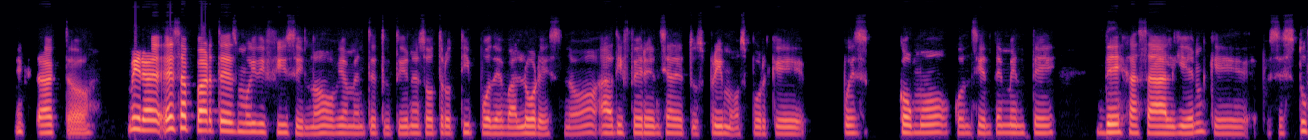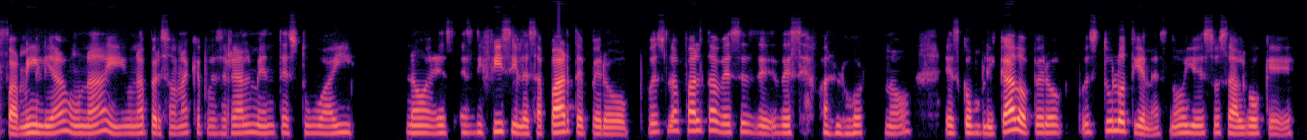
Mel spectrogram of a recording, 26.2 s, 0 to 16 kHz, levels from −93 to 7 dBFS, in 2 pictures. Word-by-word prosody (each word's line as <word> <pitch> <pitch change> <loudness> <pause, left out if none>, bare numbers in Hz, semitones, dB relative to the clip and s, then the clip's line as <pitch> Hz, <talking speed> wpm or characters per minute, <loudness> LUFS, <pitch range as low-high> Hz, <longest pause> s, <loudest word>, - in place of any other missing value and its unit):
Exacto. 205 -2 0 0.3
Mira, 275 -3 +10
esa 310 +4 +8
parte 260 -4 +7
es 235 - +1
muy 225 -1 0
difícil, 210 -5 -2
¿no?, 185 +2 -1
obviamente, 185 0 -4
tú 180 -1 -10
tienes 185 +1 -4
otro 190 0 -2
tipo 195 0 -3
de 180 0 -1
valores, 175 -1 0
¿no?, 180 +4 -5
a 195 0 +1
diferencia 195 -1 -2
de 190 -1 -2
tus 175 -1 -10
primos, 180 -4 -1
porque, 175 -1 -4 0.3
pues, 195 -1 -4 0.3
cómo 205 0 +1
conscientemente 195 0 -4 0.4
dejas 210 -1 +3
a 190 0 +8
alguien 190 +4 0
que, 180 -3 -5 0.2
pues, 190 0 -11
es 185 - -7
tu 245 - -1
familia, 195 +2 +2
una 195 +4 -1
y 185 -2 -2
una 190 +2 -3
persona 185 -1 -4
que, 200 - -9
pues, 185 -1 -10
realmente 200 0 -3
estuvo 195 0 -6
ahí, 195 +3 -3 0.5
¿no?, 195 -1 0
es 195 +1 -4
es 200 -1 -8
difícil 215 -1 0
esa 185 0 -2
parte, 210 0 +5
pero, 170 -3 -2 0.2
pues, 225 +1 -6
la 255 - -3
falta 255 +1 +2
a 260 - +2
veces 215 0 -4
de 185 -3 -4
de 195 - 0
ese 200 - -5 0.2
valor, 200 0 -4 0.2
¿no?, 195 +4 -7 0.3
es 195 -1 -3
complicado, 200 +5 +4
pero, 205 -1 -1
pues, 215 0 -8
tú 255 -1 -2
lo 250 -2 +4
tienes, 175 -7 -3
¿no?, 190 +3 -1
y 200 -1 0
eso 195 +1 -4
es 205 - -7
algo 185 0 +1
que, 170 -2 -7
195 Hz, 165 wpm, -21 LUFS, 185-210 Hz, 0.5 s, Mira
